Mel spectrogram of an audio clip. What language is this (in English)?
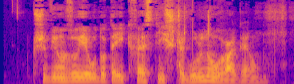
Polish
